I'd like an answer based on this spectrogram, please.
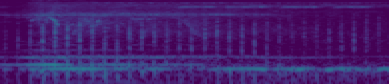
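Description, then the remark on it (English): A helicopter drones steadily overhead in the sky above people emerging from a jungle, its rotor blades thumping in a fast, even rhythm over a low engine hum, fairly loud and sustained throughout with no voices. “he looks up and spots a helicopter in the sky above them.”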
